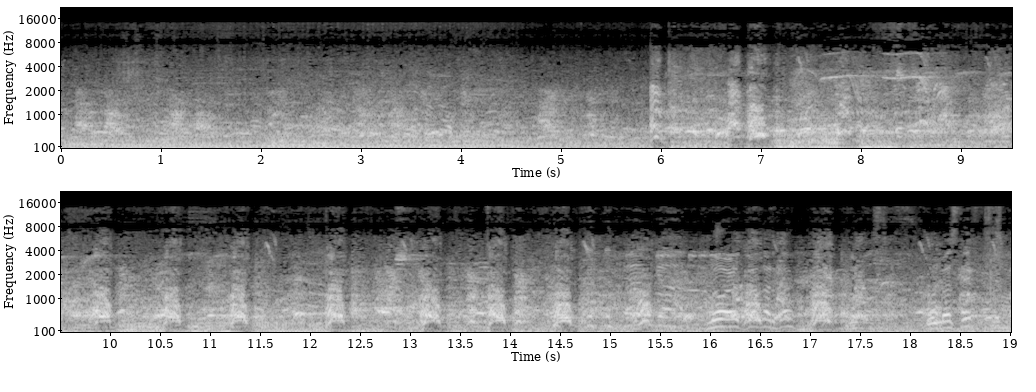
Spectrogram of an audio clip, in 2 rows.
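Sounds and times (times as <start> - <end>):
dogs barking and yipping: 0.0 - 19.0
dog whining: 5.4 - 16.0.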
